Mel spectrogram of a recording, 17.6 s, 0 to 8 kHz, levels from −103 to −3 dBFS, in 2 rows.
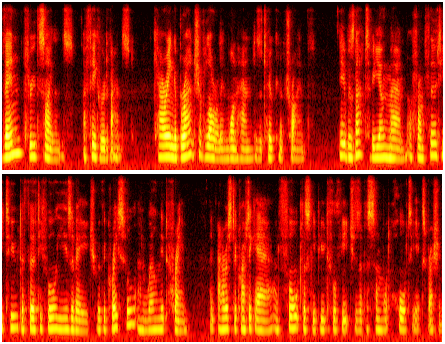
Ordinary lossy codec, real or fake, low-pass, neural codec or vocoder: Opus, 24 kbps; real; 7.2 kHz; none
